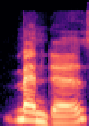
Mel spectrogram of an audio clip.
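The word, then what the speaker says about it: Mendes: Is Mendosa or Mendos? How do you say your last name? Menddees. Menddees. Menddees.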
